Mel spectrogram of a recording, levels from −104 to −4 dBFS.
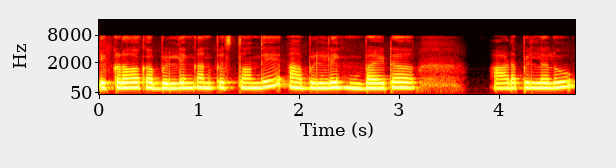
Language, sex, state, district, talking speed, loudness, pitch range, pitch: Telugu, female, Andhra Pradesh, Krishna, 115 wpm, -14 LUFS, 220-230 Hz, 225 Hz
